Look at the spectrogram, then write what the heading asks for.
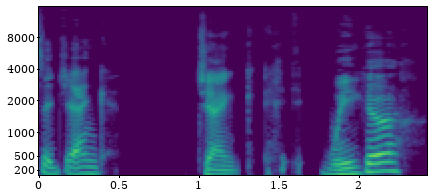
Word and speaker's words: Uygur: Uygur, as in like the Uygur Muslims? Yeah. Is that how you pronounce it? Spelled the same. He mentioned Zach Polanski yesterday. I think the Americans call him Uygur, I'm not sure.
